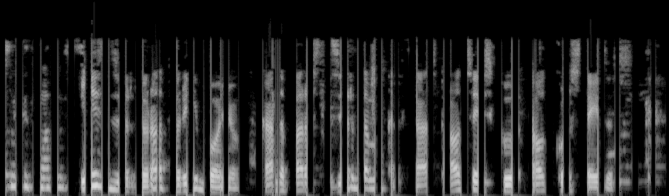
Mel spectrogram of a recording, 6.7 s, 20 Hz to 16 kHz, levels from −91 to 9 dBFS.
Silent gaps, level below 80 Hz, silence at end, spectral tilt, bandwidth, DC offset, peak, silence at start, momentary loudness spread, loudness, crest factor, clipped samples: 2.05-2.09 s, 2.57-2.61 s, 2.91-2.95 s; -46 dBFS; 0.1 s; -5.5 dB/octave; 7.8 kHz; under 0.1%; 0 dBFS; 0.05 s; 8 LU; -17 LUFS; 16 dB; under 0.1%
